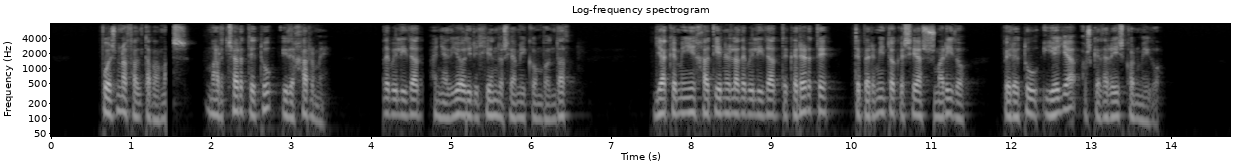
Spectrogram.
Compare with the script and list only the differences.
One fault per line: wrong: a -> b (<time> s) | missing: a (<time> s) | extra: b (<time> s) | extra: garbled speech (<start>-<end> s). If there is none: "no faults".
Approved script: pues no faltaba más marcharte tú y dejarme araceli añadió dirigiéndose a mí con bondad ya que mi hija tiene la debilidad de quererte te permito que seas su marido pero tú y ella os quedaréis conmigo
wrong: araceli -> debilidad (4.1 s)
missing: su (11.0 s)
